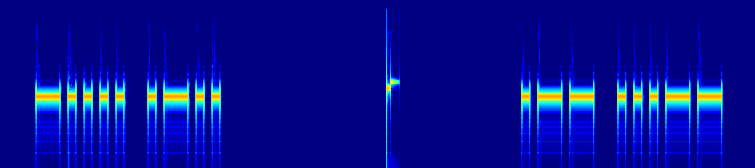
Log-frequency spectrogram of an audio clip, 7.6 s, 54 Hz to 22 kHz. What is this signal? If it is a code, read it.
Morse code, heard as a keyed tone, about 15 wpm, 700 Hz. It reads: 6 L W 3
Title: Single-Letter Single-Number 15wpm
